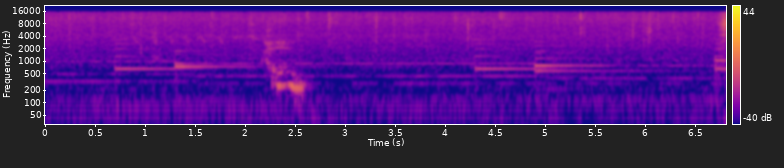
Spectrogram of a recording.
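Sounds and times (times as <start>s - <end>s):
steady rain: 0.0s - 6.8s
speech: 2.3s - 2.8s.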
